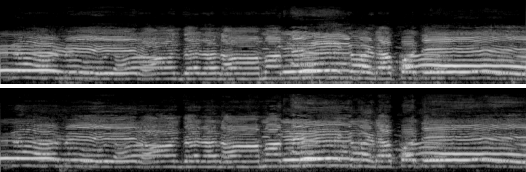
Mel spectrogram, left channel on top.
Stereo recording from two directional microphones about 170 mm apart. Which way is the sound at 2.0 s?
30° left (ahead or behind).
